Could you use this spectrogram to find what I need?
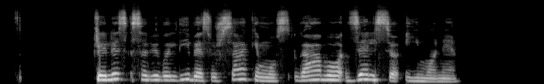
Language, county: Lithuanian, Klaipėda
